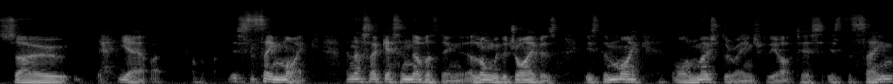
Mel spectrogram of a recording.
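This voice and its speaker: With a British accent, a man mumbles at a moderate pace in a fairly low pitch, his loudness swinging widely, his pitch varying in an ordinary way, and his pauses long and frequent. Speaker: tech reviewer. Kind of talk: product review. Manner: mumbling; halting, many fillers.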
